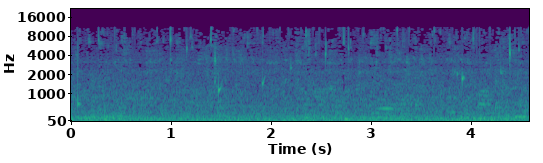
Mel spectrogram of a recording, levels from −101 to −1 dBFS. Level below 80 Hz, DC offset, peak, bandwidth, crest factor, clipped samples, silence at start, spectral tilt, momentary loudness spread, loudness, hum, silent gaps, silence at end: -48 dBFS; under 0.1%; -16 dBFS; 11.5 kHz; 28 dB; under 0.1%; 0 s; -4 dB/octave; 4 LU; -44 LUFS; none; none; 0 s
